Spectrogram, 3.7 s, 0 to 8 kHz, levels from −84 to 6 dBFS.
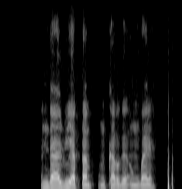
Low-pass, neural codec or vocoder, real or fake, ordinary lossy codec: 7.2 kHz; none; real; Opus, 32 kbps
